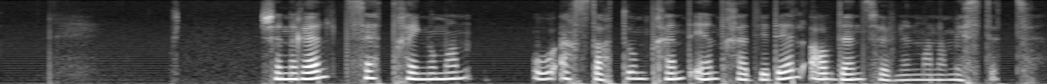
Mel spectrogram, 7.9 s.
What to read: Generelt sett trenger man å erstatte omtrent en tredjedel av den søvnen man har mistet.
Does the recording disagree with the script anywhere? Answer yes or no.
no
